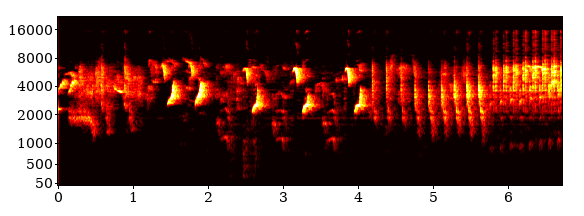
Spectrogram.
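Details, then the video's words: Common nightingale singing near Kursk: a quick run of varied chirps and sharp swooping whistles, then a fast, even, buzzing trill that grows louder toward the end. No other sounds intrude. "Пение соловья Курск"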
